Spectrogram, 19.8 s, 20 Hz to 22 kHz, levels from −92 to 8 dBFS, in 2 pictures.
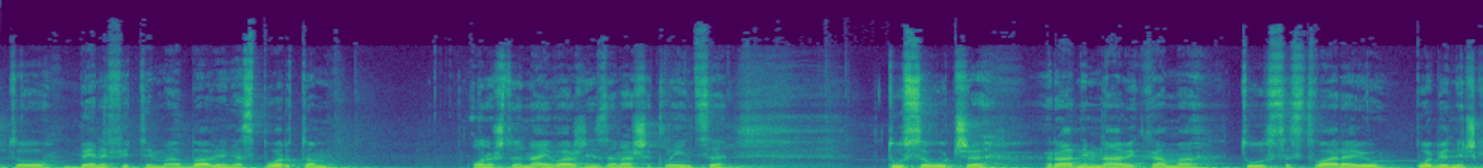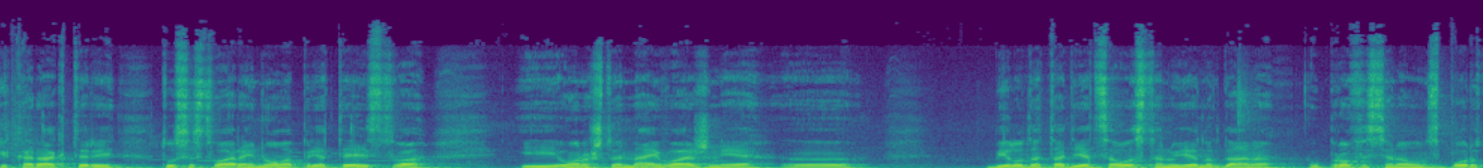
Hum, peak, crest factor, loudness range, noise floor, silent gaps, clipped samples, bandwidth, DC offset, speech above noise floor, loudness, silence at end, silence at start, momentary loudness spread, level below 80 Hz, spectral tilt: none; -2 dBFS; 12 dB; 2 LU; -40 dBFS; none; under 0.1%; 18 kHz; under 0.1%; 27 dB; -14 LUFS; 0 s; 0 s; 7 LU; -36 dBFS; -5.5 dB/octave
